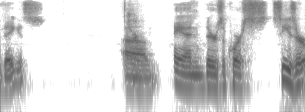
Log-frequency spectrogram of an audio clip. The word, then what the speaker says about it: Caesar: and there's of course Caesar or Kaiser as he's mentioned in the game with the original pronunciation who is a interesting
